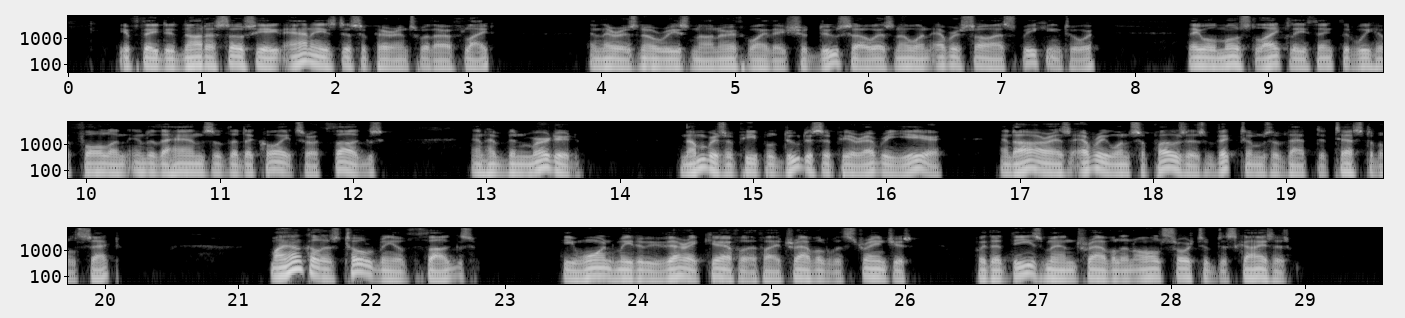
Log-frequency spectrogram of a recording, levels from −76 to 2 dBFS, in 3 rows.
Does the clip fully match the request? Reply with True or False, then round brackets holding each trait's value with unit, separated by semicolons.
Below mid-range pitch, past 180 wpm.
True (90 Hz; 200 wpm)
